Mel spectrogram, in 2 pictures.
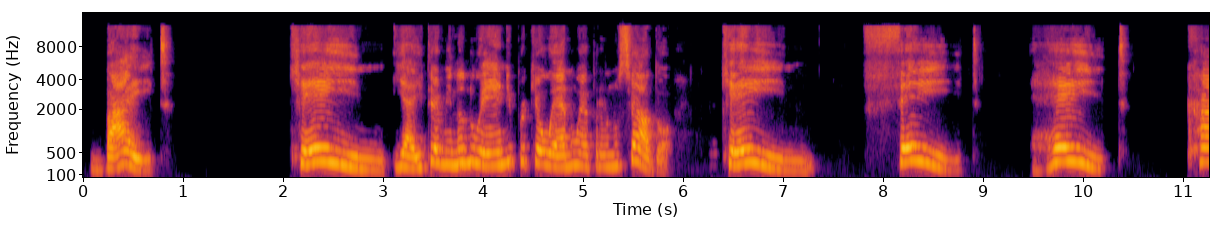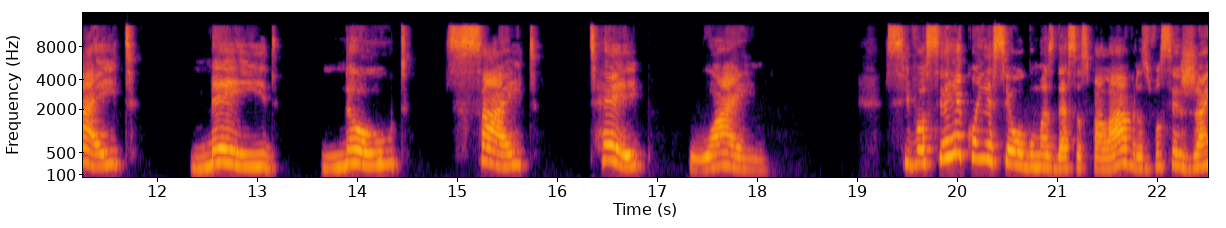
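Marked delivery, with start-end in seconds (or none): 0.0-3.1 drawn-out vowel named like its letter; long vowels. Shown as a demonstration. Teacher modelling word list, long vowels. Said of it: "pronunciadas pelo som longo da letra". 6.4-18.1 drawn-out vowel named like its letter; long vowels. Shown as a demonstration. Teacher modelling word list, long vowels. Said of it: "pronunciadas pelo som longo da letra".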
